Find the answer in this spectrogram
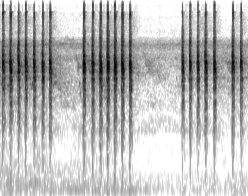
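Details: Chirping of a Eurasian tree sparrow meant as a singing lure: three tight volleys of loud, high, clipped notes, six to seven per burst, then two isolated chirps.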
